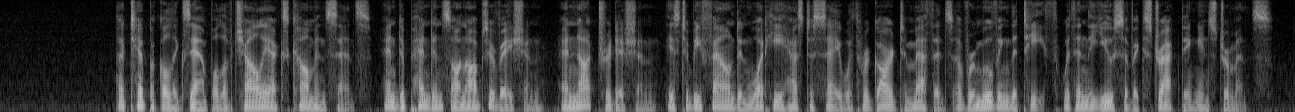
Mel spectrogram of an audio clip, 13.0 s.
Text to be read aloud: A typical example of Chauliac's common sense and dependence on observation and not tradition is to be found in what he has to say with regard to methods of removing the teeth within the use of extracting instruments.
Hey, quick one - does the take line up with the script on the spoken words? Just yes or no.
yes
